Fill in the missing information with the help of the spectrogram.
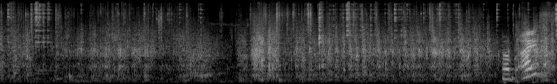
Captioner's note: salt crystals dropping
